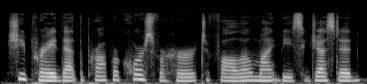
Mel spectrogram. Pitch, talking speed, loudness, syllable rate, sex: 185 Hz, 210 wpm, -18 LUFS, 5.1 syllables/s, female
